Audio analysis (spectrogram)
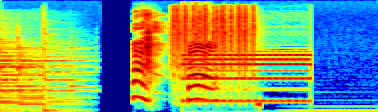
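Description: A phone ringing during a call to Mr. Sato in the video game Promise Mascot Agency, with a short electronic ring tone and warbling game sound effects alongside.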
